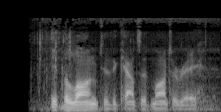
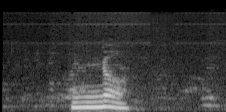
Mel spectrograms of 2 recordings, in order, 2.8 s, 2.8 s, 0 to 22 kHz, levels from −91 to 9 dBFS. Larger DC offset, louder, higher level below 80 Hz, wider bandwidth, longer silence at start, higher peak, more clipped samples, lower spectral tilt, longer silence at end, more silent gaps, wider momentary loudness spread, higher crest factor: neither; second, -24 LUFS vs -15 LUFS; first, -44 dBFS vs -52 dBFS; first, 11.5 kHz vs 9.6 kHz; second, 0.5 s vs 0.8 s; about the same, -4 dBFS vs -4 dBFS; neither; second, -7 dB/octave vs -9.5 dB/octave; about the same, 0.1 s vs 0.15 s; neither; about the same, 11 LU vs 13 LU; about the same, 20 dB vs 16 dB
